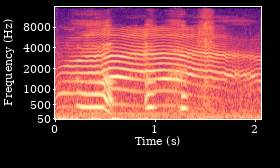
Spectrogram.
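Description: Infant crying: one long, wavering wail that slowly falls in pitch and fades out near the end.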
